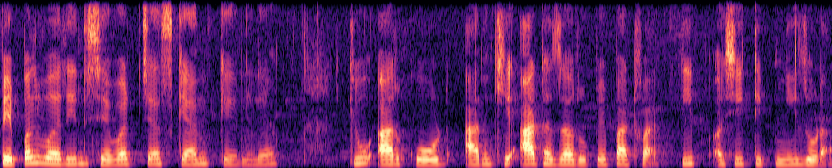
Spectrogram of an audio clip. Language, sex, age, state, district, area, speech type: Marathi, female, 18-30, Maharashtra, Amravati, urban, read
